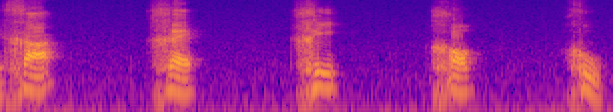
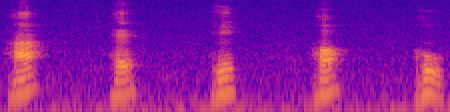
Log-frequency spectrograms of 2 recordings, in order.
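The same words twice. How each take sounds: First: "Ra, Ré, Ri, Ró, Ru" rasped in the throat, one at a time; guttural Het syllables. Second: "Ra, Ré, Ri, Ró, Ru" with R as a light H; just breathe the R in "Ra, Ré, Ri, Ró, Ru", no rasp; soft breathed H. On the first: Teacher drills Het with each vowel, guttural "Ra, Ré, Ri, Ró, Ru". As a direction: scrape each R in "Ra, Ré, Ri, Ró, Ru". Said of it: "ele vai ter som de". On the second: Teacher contrasts letter five, light H in "Ra, Ré, Ri, Ró, Ru". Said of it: "Não confundir com". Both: Shown as a demonstration.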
